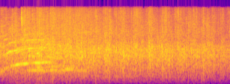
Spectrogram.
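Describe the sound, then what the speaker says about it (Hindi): Live audience at a stage mind-reading magic show bursts into loud, sustained clapping that fills the room, steady throughout with a few brief whistles at the start. "जोरदार तालियां दो रश्मि को यार"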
